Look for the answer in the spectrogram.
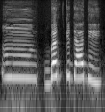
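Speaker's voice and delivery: put-on high, loud bawling child voice; child wailing. A narrator's reading. Little girl bawling at teasing dad, high crying complaint. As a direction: cry it out like a hurt little kid. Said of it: "pumalahaw ng iyak".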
